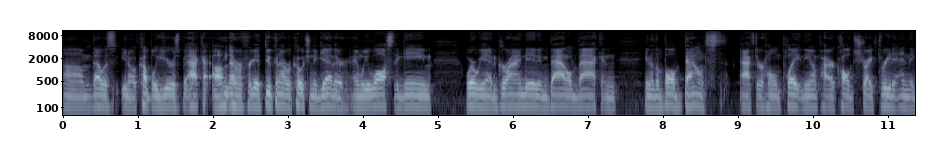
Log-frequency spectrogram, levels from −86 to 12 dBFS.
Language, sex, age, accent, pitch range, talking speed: English, male, 30-49, American, 105-120 Hz, 255 wpm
